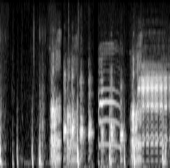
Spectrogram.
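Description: Pigs grunt and oink.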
